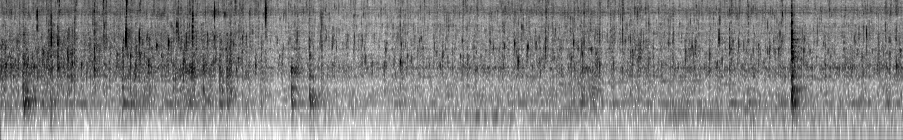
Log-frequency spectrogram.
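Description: Meat curry simmers in a covered pot, giving a faint, steady bubbling and gentle liquid burbling throughout, with no voices.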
